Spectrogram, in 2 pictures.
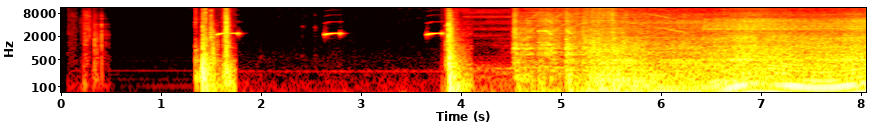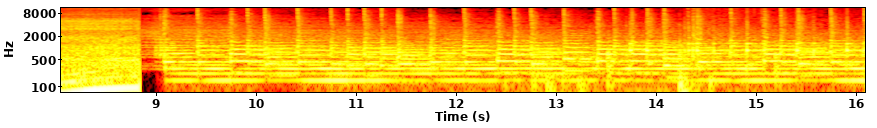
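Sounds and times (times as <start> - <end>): car engine starting and running: 3.9 - 8.8.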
